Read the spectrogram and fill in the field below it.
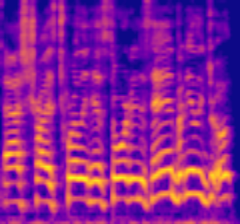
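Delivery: storybook reading voice; story narration. Acted. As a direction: read it like a fantasy tale. Reads game story narration.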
